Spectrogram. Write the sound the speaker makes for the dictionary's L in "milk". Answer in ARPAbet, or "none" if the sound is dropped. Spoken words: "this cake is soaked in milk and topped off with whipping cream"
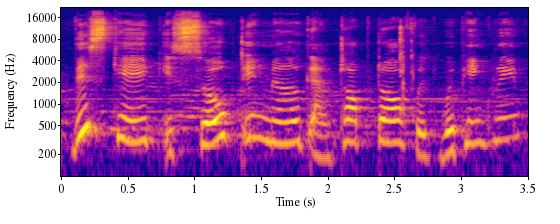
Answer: L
